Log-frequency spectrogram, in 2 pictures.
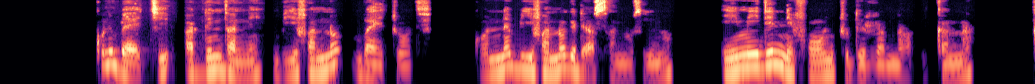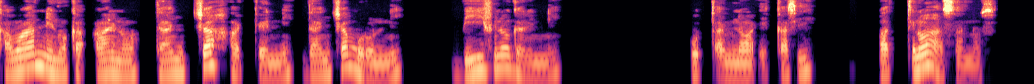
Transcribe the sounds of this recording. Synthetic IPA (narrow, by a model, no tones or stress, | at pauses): kʊnɪbɛjt͡ʃːɪɐd̪ːɪnt̪̬ɐnːɪbiːfɐnːɔbɐjt͡ʃːoːt̪ɪ̥ | kɔnːɛbiːfɐnːɔɡɛd̪ɛɐsːɐnːɔsiːnɔ | imiːd̪ɪnːɪfo̞ːnt͡ʃːʊd̪ɪrːɐnːɐɪkːɐnːɐ | kʰɐwaːnːɪnɔkɐʔʔaːnɪnɔd̪̥ɐnt͡ʃːɐhɐkʼːɛnːɪd̪ɐnt͡ʃːɐmʊɾʊnːɪ | biːfɪnɔɡɐɾɪnːɪ | ʊt̪ʼːɐmɪnɔwɐʔɪkːɐsɪ | b̥ɐt̪ʼːɪnɔwaːsːɐnːos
